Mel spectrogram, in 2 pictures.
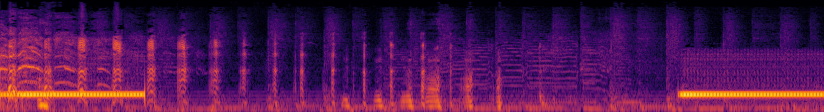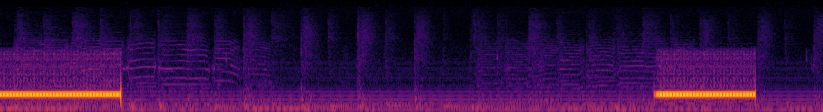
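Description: Telephone ringback tone on a call placed to a rural number: steady, even buzzing tones, one at the start, a full one in the middle and a shorter one near the end, with long pauses between them and soft snickering after the first.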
